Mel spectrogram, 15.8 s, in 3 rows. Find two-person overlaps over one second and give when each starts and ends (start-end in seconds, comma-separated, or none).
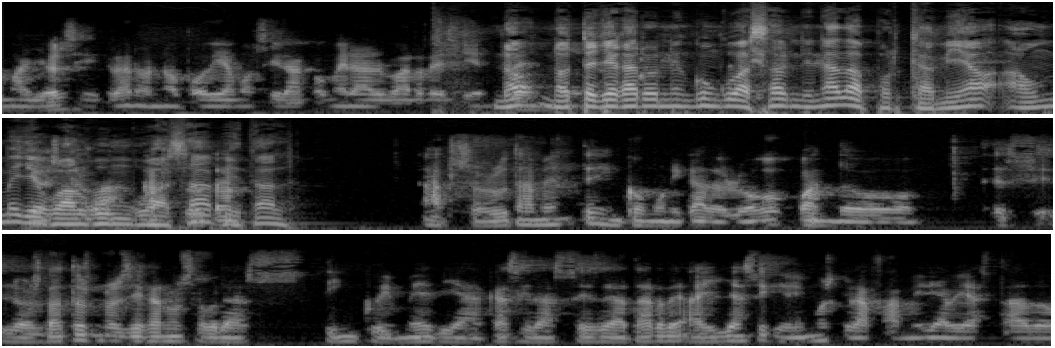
2.5-4.1, 5.4-6.6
